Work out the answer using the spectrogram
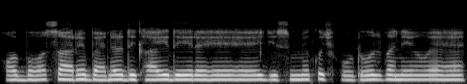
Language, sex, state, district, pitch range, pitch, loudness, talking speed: Hindi, female, Himachal Pradesh, Shimla, 215-220 Hz, 215 Hz, -14 LUFS, 180 wpm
